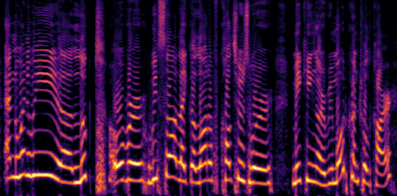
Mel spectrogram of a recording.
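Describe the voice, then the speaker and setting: Woman from Nepal, high voice, dry close sound, hesitant, panel talk. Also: normal speed, a little mellow, no room sound, rough recording. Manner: hesitant, many uhs and likes. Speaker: panel speaker. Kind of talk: conference presentation.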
